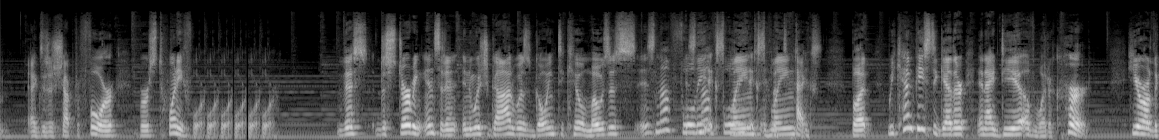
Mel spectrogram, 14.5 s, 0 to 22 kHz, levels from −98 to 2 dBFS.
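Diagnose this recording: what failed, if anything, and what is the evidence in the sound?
Playback off a damaged disc is the first failure, a CD stuck on one turn. From 2.56 to 3.42 s the same 172 ms slice repeats five times, each pass cut off by a tiny mute as the player jumps back. That fast, perfectly even stutter is the giveaway: a scratch keeps kicking the laser back one track at the same spot each revolution, so the audio loops instead of advancing.

Between 8.58 and 10.12 s there's a doubled audio track. A second full-band copy trails the original by about half a second at roughly the same level, with no decay or room colour, so it isn't an echo or reverb. It switches in and out abruptly at those edges. The likely cause sits in capture or editing: the same signal recorded again through a slower path, or two copies left out of step in the edit.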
